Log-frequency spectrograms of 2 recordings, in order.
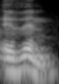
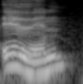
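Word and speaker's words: עֵדֶן: La palabra Eden en hebreo, que no sé, en hebreo se dice Eden y no Edén, es como al revés la acentuación, simboliza el paraíso. Ahora, hay algo interesante porque la palabra Eden en hebreo se podría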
